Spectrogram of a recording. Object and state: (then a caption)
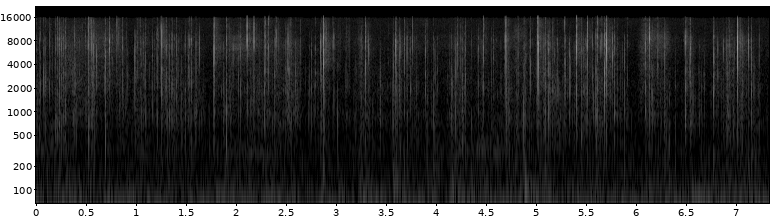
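Plastic-wrapped shower curtain being crinkled. A plastic-wrapped striped shower curtain package is held in both hands and crinkled and rubbed with the fingertips. A steady, quiet, bright crinkling runs throughout, broken by many sharp, brief crackles and snaps concentrated in the high range.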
